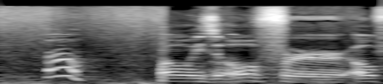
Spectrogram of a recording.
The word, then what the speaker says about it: Opher: It's not Oprah. It's Ofer. How do you spell it? O-P-H-E-R, like gopher without the G. Oh. Oh, he's Ofer 4?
